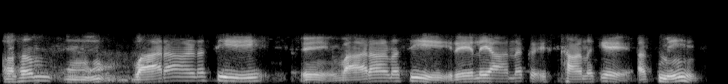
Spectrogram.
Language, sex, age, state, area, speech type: Sanskrit, male, 18-30, Rajasthan, urban, conversation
